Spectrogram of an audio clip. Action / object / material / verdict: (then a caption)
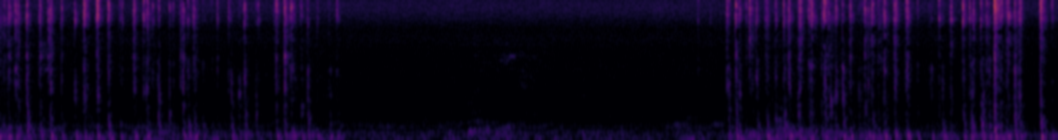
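tap / laptop keyboard, plastic keycaps on aluminium body / plastic / none. Fingertips type fast on a MacBook Air keyboard with plastic keycaps set in an aluminum chassis, making rapid, uneven, dull clicking taps with a low-heavy thud. The typing runs for about three seconds, pauses into quiet for nearly four seconds, then resumes in a dense burst to the end.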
